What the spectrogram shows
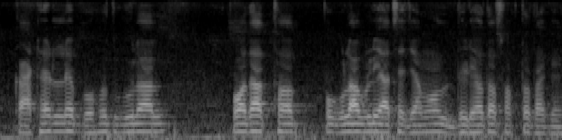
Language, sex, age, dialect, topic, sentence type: Bengali, male, 18-24, Jharkhandi, agriculture, statement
